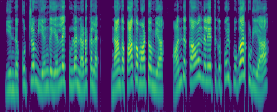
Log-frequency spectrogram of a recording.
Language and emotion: Tamil, angry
